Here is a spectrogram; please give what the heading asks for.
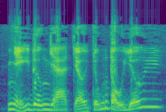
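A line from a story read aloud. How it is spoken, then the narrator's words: Panicked cry. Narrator (Vietnamese): Kêu lên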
